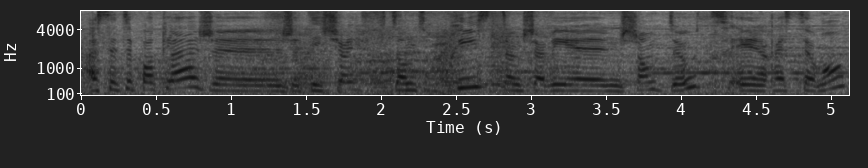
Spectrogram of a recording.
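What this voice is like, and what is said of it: Slight British accent in French. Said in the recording (French): “ton léger accent. Tu es britannique à la base.”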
